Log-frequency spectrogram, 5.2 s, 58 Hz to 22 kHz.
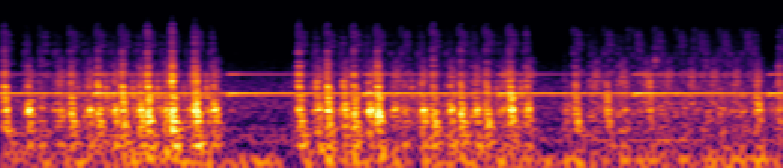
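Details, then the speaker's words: Flooded Lexus LS430 with 151,675 miles that ingested water: key on, fuel pump heard, then quick dry starter clicks in bursts over a steady chime, engine never turns over; owner suspects water in engine, likely done; not confirmed. "ah I hear the fuel pump I think engine just clicks dang it"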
